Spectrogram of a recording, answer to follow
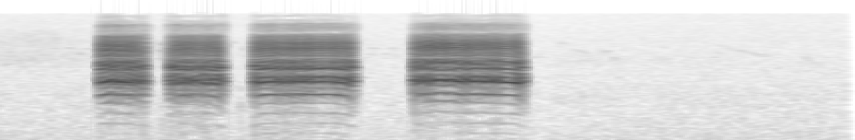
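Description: Four loud, harsh crow caws in quick succession, the first two short and the last two longer.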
